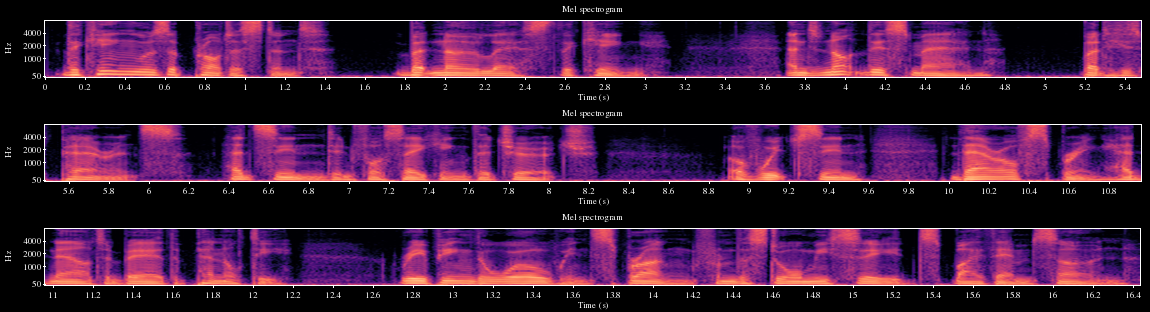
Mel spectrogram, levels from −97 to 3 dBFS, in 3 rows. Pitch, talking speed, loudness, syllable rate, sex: 95 Hz, 160 wpm, -20 LUFS, 4.3 syllables/s, male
